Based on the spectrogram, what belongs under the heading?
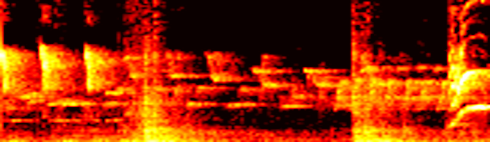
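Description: A canary sings a continuous high, rolling run of trills and bright chirps. Two brief rustling bursts of noise break in.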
